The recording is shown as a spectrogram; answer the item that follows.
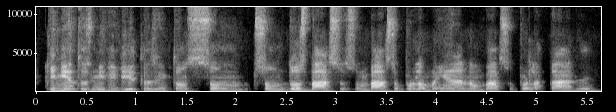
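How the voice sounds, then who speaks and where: Un hombre con acento portugués brasileño que da una clase en línea por videollamada, cordial y tranquilizador, que pregunta a menudo "¿ok?". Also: male voice, mid-range voice, moderate pace, pushed and bright, dry recording. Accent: Brazilian Portuguese. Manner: friendly, reassuring, checks in with "ok?". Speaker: online course instructor. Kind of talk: live online class answering questions. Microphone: video call.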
